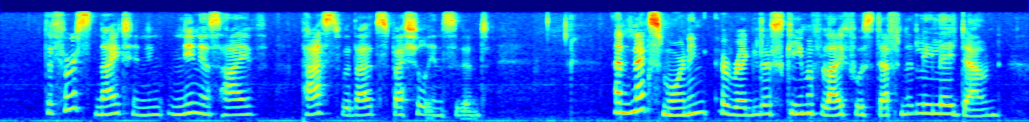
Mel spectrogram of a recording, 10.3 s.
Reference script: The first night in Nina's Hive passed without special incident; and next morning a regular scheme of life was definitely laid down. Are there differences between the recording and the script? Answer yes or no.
no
